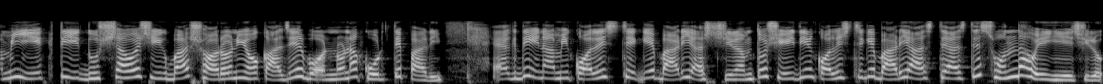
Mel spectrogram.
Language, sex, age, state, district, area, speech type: Bengali, female, 18-30, West Bengal, Nadia, rural, spontaneous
